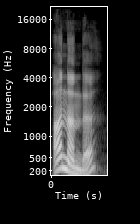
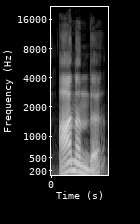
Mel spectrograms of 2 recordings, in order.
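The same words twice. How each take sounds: First: "Ananda" opening on a short a, as un-NAN-da; short first vowel. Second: "Ananda" opening on a long aa; long first vowel. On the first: Teacher giving the opposite of bliss, "Ananda" with short initial a. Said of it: "means the, the lack of". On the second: Teacher giving the word for bliss, "Ananda" with long initial aa. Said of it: "it means bliss". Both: Shown as a demonstration.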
